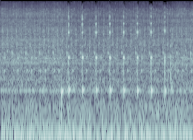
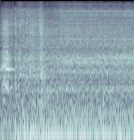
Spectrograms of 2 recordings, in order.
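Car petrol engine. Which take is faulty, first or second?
first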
